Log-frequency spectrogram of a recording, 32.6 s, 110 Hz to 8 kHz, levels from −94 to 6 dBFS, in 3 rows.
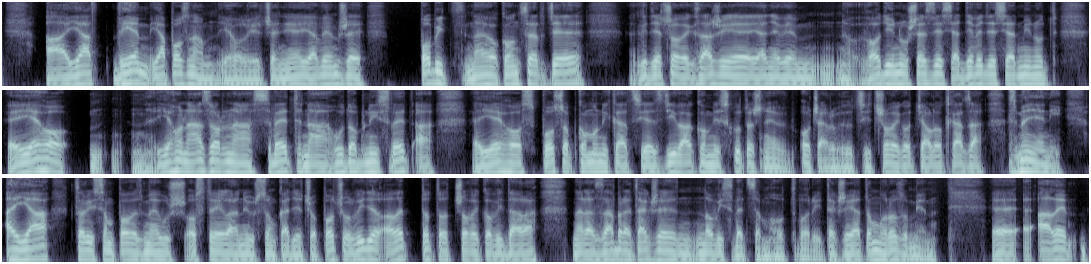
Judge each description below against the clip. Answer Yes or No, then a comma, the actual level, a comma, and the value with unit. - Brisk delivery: No, average, 135 wpm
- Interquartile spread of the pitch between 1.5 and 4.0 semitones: Yes, narrow, 2.4 semitones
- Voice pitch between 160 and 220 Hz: No, very low, 95 Hz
